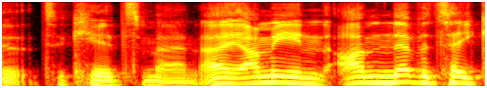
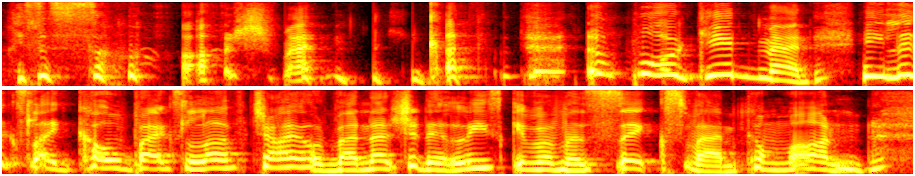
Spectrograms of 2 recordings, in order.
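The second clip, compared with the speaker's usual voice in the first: high-pitched, helpless laughing protest; laughing in disbelief; 9 semitones higher than usual. Real, not acted. Host pleading with chat for the poor kid, laughing.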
